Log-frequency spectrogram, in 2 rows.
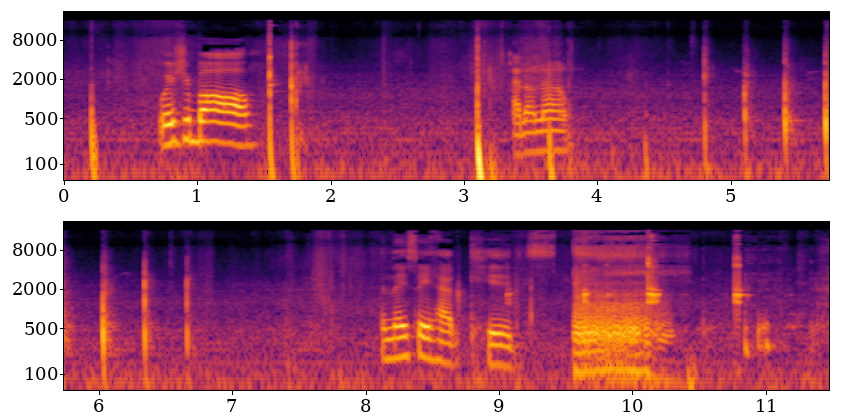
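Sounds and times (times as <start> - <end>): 
speech: 0.7 - 1.5, 3.4 - 3.9, 8.1 - 9.9
dog growling: 9.6 - 10.4.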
